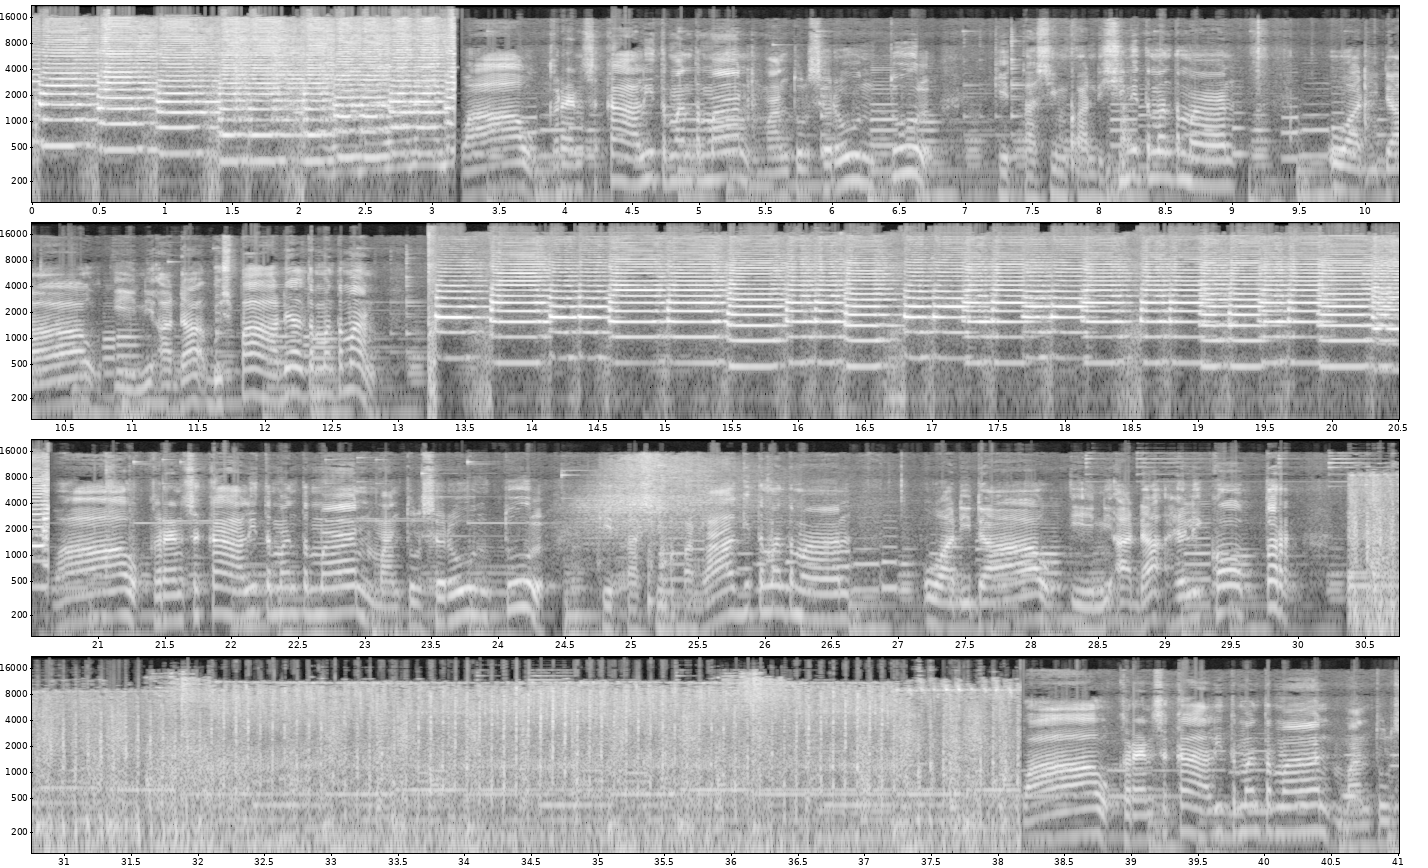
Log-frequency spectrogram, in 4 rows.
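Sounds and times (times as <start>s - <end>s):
multi-tone bus horn tune: 0.0s - 3.2s, 13.2s - 20.7s
helicopter rotor chopping: 30.4s - 38.2s.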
